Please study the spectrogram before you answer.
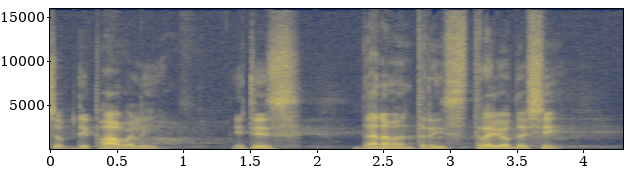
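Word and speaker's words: Dhanvantari: the pavali it is dhanavanthari's not indian people must connect you know don't go on clipping away one one syllable and come dhanavantri becomes done becomes terror don't keep clipping it away so here we are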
